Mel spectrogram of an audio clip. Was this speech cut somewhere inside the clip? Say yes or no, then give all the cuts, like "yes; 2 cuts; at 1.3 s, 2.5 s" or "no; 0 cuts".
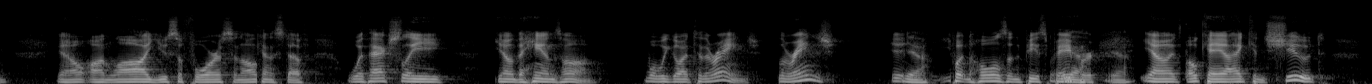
yes; 4 cuts; at 2.6 s, 7.8 s, 9.5 s, 11.8 s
